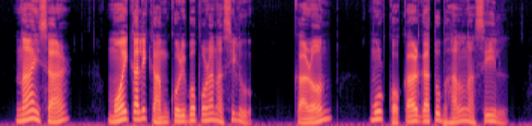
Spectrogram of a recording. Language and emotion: Assamese, sad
